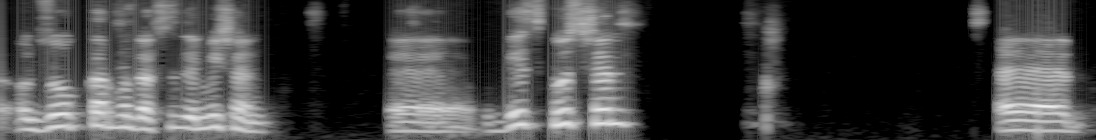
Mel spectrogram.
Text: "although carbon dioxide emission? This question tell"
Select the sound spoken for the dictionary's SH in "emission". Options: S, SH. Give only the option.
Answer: SH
